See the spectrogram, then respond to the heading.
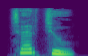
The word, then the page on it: ಚರ್ಚು: carcu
